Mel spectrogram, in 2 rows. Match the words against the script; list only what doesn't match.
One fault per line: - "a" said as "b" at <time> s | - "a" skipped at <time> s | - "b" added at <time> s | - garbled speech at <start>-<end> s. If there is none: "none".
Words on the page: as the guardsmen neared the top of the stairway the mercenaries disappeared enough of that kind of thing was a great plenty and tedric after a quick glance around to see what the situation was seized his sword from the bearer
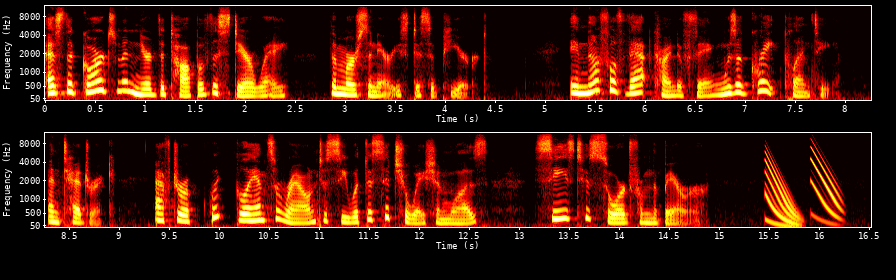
none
